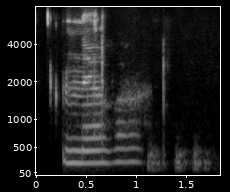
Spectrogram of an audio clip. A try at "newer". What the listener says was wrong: Только newer. Не, never, а newer. Newer. Never это ER это окончание сравнительной степени, то есть когда что-то с чем-то сравнивают. ER. Newer, older, sweeter и так далее.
